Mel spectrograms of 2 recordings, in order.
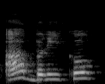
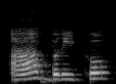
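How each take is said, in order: No difference in how they are said.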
